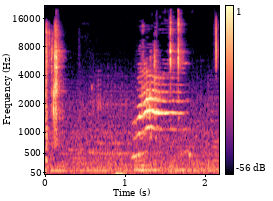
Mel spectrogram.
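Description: A pet cat meows indoors with a rising tonal call, heard faintly under low background hum and game audio.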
